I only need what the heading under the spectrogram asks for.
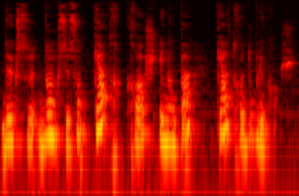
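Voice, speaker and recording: A woman teaching a beginners' music rhythm lesson, explaining patiently and chanting rhythm syllables slowly and loudly. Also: mid-range voice, animated, creaky, slight background noise.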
